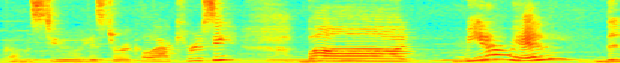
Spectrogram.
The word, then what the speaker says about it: Mirabel: Mirabel is the Mexican variation of a name. Here in Colombia we use Maribel, which has the first two vowels inverted. So for a long time, I actually struggled pronouncing Mirabel's name correctly because I always averaged out to the more common pronunciation.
